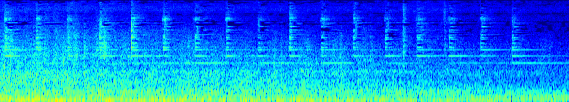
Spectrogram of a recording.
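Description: Train running on the rails: a steady rumble with regular wheel clicks about three a second, slowly fading.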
